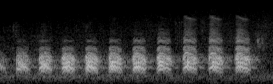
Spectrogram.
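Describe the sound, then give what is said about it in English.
An Arizona woodpecker gives a steady series of about ten harsh, squawking notes in quick, even rhythm, mid-pitched and fairly loud, with no other sounds or voices. “Arizona woodpeckers are brown overall, with a white and brown cheek and heavily marked white underparts, unlike the black and white plumages typical of other North American woodpeckers.”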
